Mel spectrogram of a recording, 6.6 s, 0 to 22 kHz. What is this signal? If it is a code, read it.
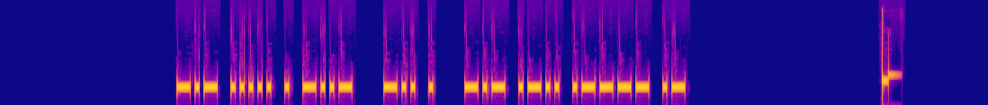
Morse code, heard as a keyed tone, about 37 wpm, 700 Hz. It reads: K5EX DE KL1A
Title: USA Callsign DE Callsign - 4 Characters - 40wpm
